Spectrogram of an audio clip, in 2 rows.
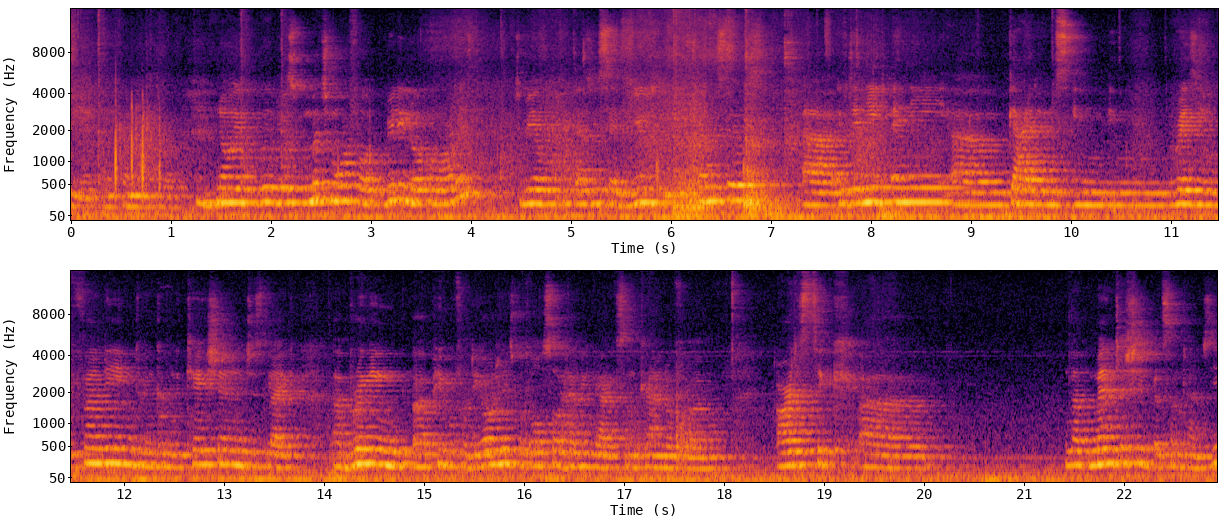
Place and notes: Helios Theater, Hamm, Germany - What do you know about Rwanda…
After-performance talk by the team of Ishyo Art Centre Kigali. Carole Karemera and her team of actors had come to Hamm for a week as guests of the Helios Children Theatre and the “hellwach” (bright-awake) 6th International Theatre Festival for young audiences.
With Carole Karemera, Michael Sengazi and Solange Umhire (Ishyo Art Centre), moderated by Birte Werner of the “Bundesakademie fur Kulturelle Bildung” (academy of cultural education); introduced by Michael Lurse (Helios Theater).
The entire talk is archived here:
19 June, ~18:00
